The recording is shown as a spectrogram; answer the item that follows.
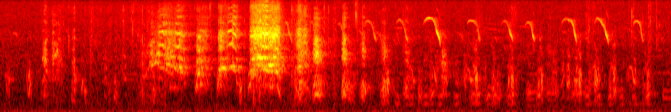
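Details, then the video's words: Chickens clucking loudly: busy, overlapping clucks build to a harsh, noisy burst of squawking, then a series of short, high, rising squeaky calls repeats about twice a second among continued clucking. "Chicken Sounds Noises Hens Clucking Roosters Crowing"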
